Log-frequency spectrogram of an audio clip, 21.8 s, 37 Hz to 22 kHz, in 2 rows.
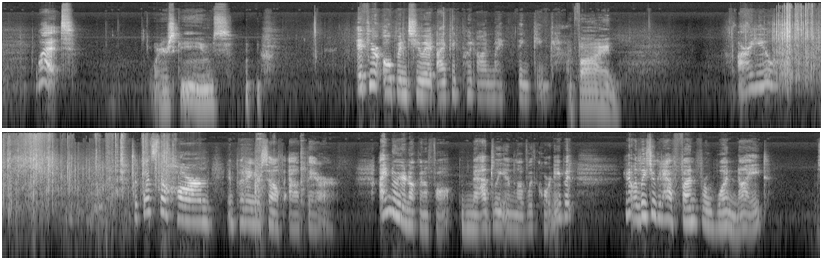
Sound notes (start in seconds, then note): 3.2 Tom laughs; 9.7 plastic wrapping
